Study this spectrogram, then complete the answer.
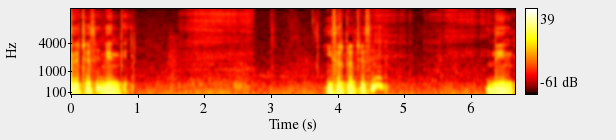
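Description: A pencil scratches softly across paper.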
